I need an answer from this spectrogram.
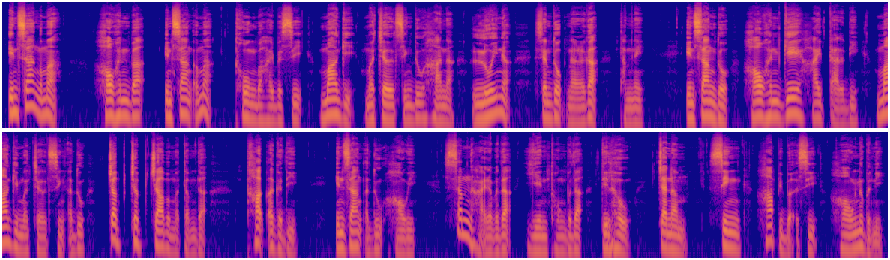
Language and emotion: Manipuri, neutral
